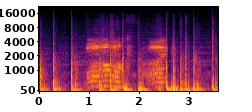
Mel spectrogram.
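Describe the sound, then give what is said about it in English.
Loud banging on a house door in the morning: a rapid, irregular series of heavy knocks repeating throughout, with a wavering, voice-like tone sounding over the middle stretch. “Someone's banging on the door.”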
